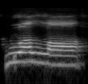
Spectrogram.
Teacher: এই জি লামের পূর্বের অক্ষরের উপরে যদি জাবার আর পেশ আসে তাহলে ওই আল্লাহর লামটাকে পুর করে, অর্থাৎ মুখটা গোল করে পড়তে হবে।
